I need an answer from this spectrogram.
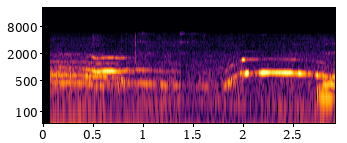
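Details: Domestic cat Mimi confronting a stray cat outside, jealous over her leftover food given to it: long, wavering, drawn-out yowls, one sliding up then holding steady, ending in a lower tone, with faint voices in the background.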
